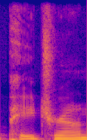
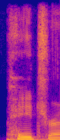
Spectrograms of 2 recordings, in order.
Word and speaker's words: Patreon: We have a Patreon now. A little shameless plug for Holy shit, he everybody. said it right for the first time. Wait, how has he been saying it in the past? Patron.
